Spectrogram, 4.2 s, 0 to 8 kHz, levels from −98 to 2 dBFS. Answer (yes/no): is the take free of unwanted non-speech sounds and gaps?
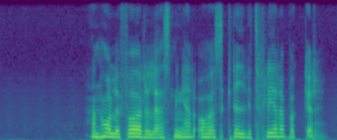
yes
